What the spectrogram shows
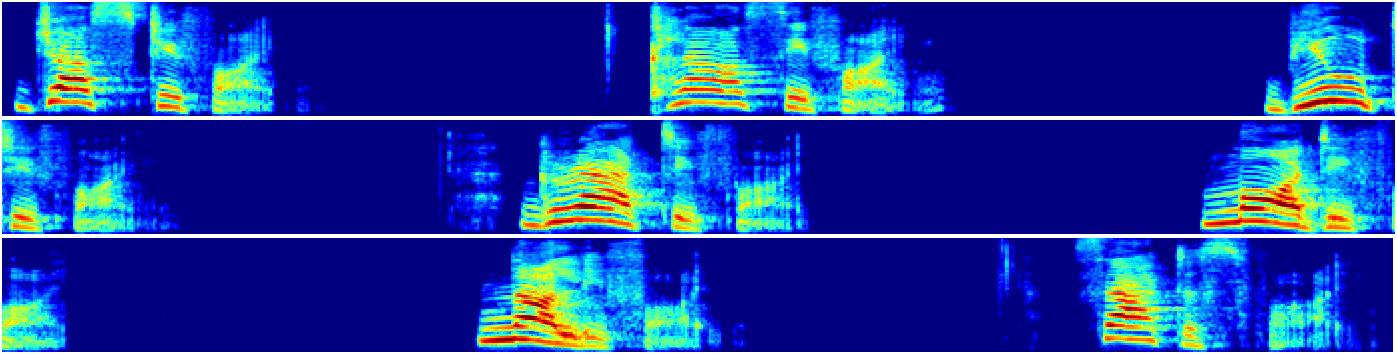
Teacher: These are the polysyllabic words ending with IFY, and according to the rule, the stress is taken up at the antepenultimate syllable.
